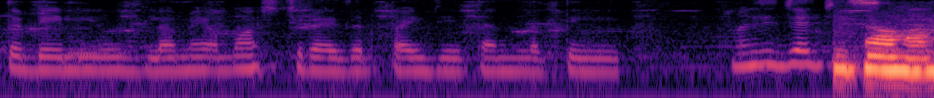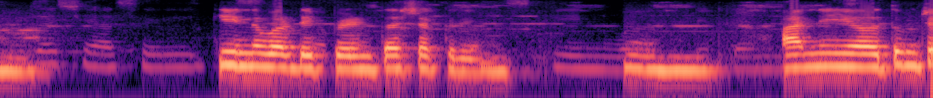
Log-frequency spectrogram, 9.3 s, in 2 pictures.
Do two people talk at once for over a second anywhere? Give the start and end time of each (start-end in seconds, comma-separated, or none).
5.7-8.2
